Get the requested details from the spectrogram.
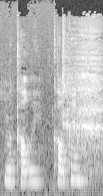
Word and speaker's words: Macaulay Culkin: Macaulay Culkin. Am I saying that right? – Macaulay Culkin.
